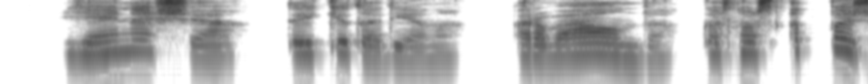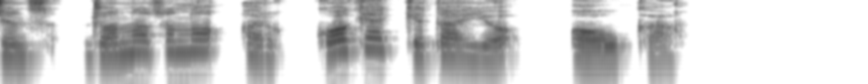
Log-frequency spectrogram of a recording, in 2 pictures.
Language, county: Lithuanian, Marijampolė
